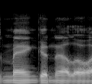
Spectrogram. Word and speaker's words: Manganiello: I think it's Manganiello. I said Manganiello last time and Manganiello. Dave corrected me.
